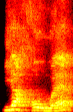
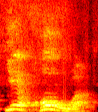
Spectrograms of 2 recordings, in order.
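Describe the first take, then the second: First: The name is said as Yahweh. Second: The name is said as Yehoa. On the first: The speaker calls it right. "a pronúncia seria Yahweh" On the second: The speaker calls it wrong. "E não, de maneira nenhuma"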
